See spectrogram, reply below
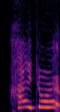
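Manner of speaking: put-on super high-pitched kid voice. Describing a cartoon character greeting Dora, Boots voice, super high-pitched. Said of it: "like super high pitched, like sounds like a fucking kid".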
